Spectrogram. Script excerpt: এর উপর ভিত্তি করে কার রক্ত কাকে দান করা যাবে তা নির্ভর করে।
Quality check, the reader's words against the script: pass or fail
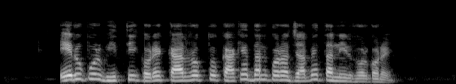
pass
